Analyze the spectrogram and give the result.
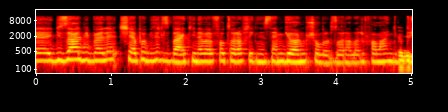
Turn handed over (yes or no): yes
